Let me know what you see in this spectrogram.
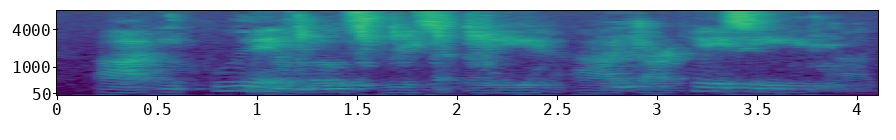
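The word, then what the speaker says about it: Jarkesy: including most recently uh jar casy jari there are a million ways to pronounce it I'm not entirely sure at this point because I've heard so many so regularly uh but we'll go with uh jar casy I believe it's that pronounced it today and I'm going toet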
